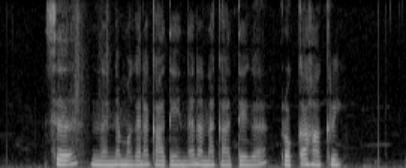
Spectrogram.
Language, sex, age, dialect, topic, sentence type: Kannada, female, 18-24, Dharwad Kannada, banking, question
